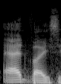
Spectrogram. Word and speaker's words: advice: I almost did advice again. What is going on? That's 2 days in a row where instead of saying advice, I said advice. I'm putting the wrong emphasis on the wrong syllable.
